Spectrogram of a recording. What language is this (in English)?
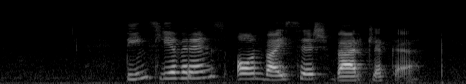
Afrikaans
